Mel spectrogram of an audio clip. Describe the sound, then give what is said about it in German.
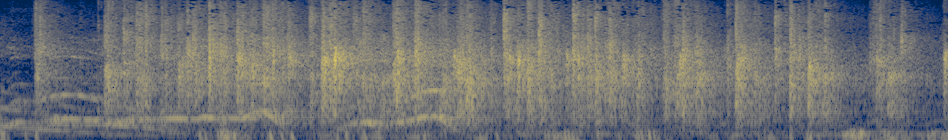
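Audience clapping at a church evening service: a busy run of sharp, uneven claps that carries on for nearly five seconds, with voices calling out over the opening moments. “Nicht zu früh klatschen, ne?”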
